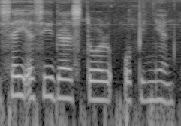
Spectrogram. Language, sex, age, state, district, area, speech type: Manipuri, female, 45-60, Manipur, Chandel, rural, read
